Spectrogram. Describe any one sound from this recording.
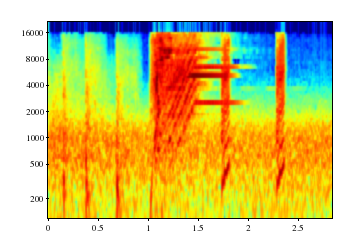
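A bright chime sweeps up as a menu opens.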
